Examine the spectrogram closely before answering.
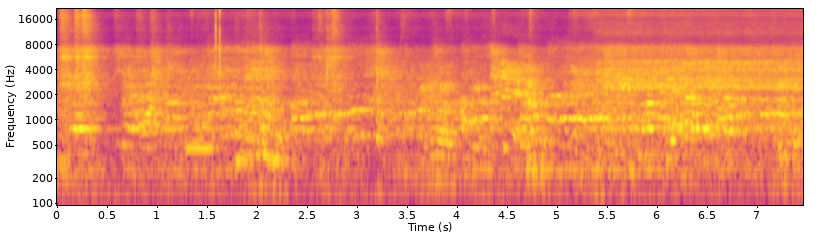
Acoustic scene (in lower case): cafe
